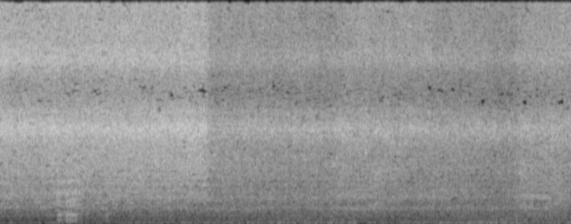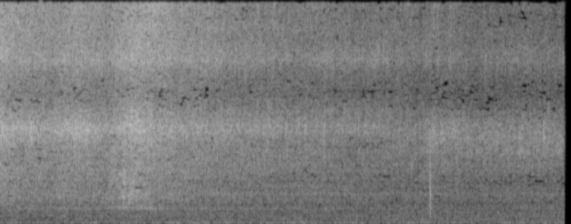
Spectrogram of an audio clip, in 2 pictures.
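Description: Mango pulp and seeds sizzling in hot oil tempering in a pan, a steady frying hiss that drops about two seconds in and then slowly dies down. A single faint tick near the end.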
